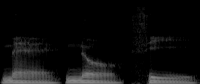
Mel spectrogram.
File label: "menothi", concat syllables; Affixing experiment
